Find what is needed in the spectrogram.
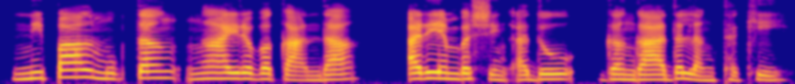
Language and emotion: Manipuri, neutral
